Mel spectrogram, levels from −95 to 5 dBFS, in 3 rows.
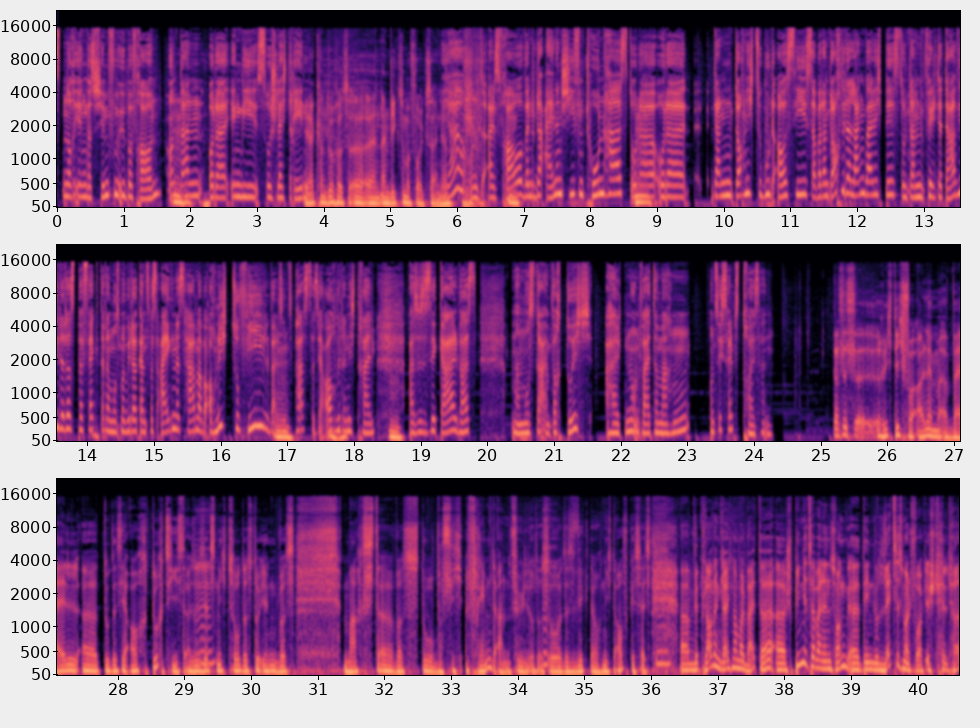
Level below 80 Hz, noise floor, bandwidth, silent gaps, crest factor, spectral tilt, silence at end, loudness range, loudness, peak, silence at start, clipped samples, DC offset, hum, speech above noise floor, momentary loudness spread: -42 dBFS; -56 dBFS; 15.5 kHz; none; 16 dB; -4 dB/octave; 0 s; 3 LU; -20 LUFS; -4 dBFS; 0 s; under 0.1%; under 0.1%; none; 36 dB; 5 LU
